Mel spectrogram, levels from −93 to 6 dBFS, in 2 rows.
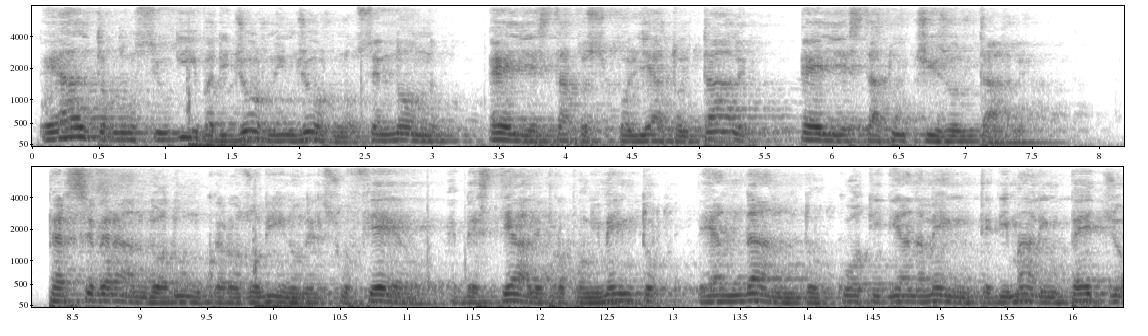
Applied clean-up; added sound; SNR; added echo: neural separator model SepFormer DNS4.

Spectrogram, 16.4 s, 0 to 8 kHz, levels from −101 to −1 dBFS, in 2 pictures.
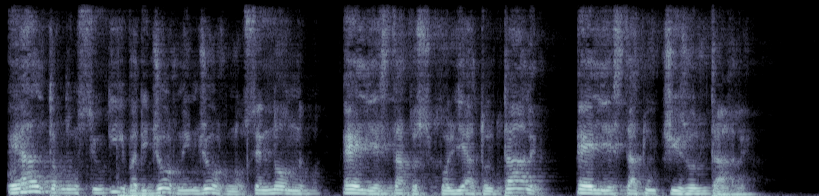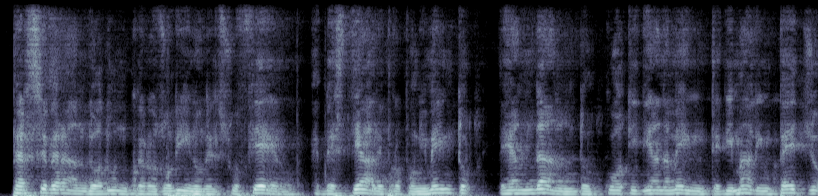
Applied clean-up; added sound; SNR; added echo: neural mask model DeepFilterNet 3.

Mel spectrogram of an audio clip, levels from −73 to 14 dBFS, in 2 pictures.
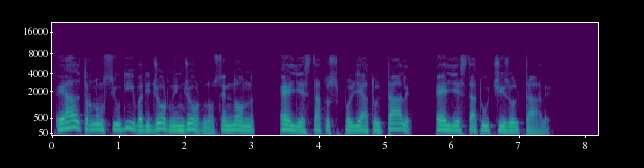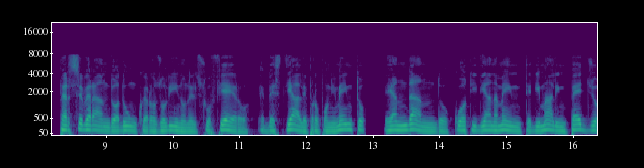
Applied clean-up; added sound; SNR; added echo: none; none; none; none.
